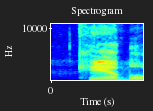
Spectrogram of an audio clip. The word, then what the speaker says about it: Campbell: Campbell, of course, rhymes with gamble, you know.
